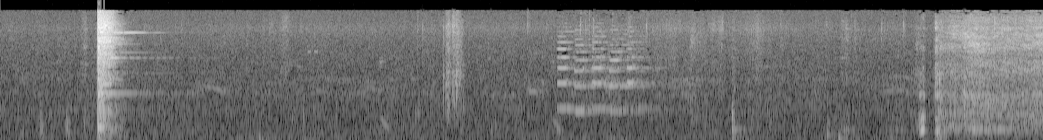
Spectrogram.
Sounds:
inside a small room

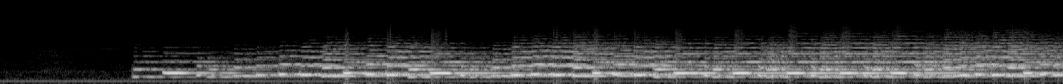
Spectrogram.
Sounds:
playing french horn

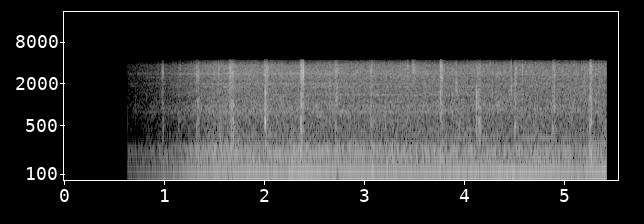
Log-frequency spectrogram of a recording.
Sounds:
Animal, Horse, Clip-clop

